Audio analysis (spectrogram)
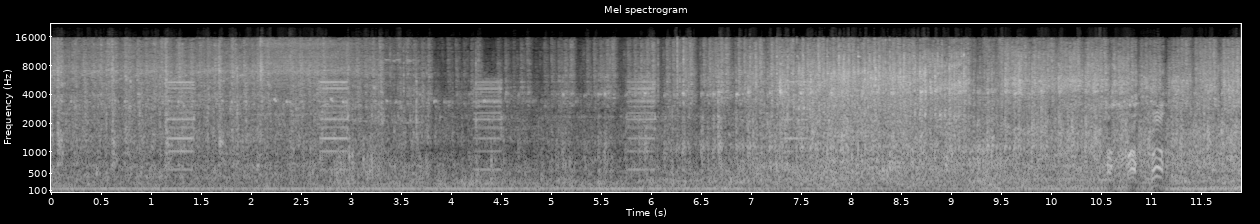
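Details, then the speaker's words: Old Volvo diesel cold start at about 2 degrees, frozen up: steady low drone with uneven, lumpy note just after firing; rough cold idle, cause not identified. "Nevertheless, the old Volvo, she didn't let me down. She fired up. Hateful sounding, boys. Hateful sounding."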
